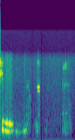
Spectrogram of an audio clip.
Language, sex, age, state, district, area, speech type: Sindhi, male, 18-30, Maharashtra, Mumbai Suburban, urban, conversation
